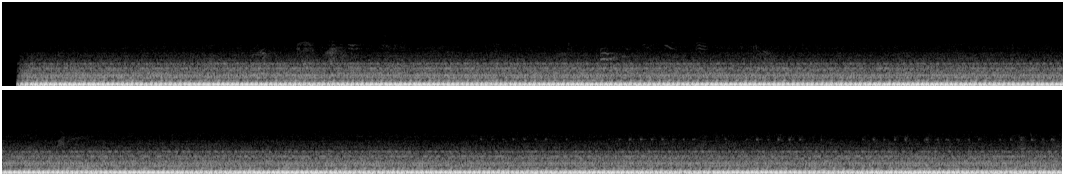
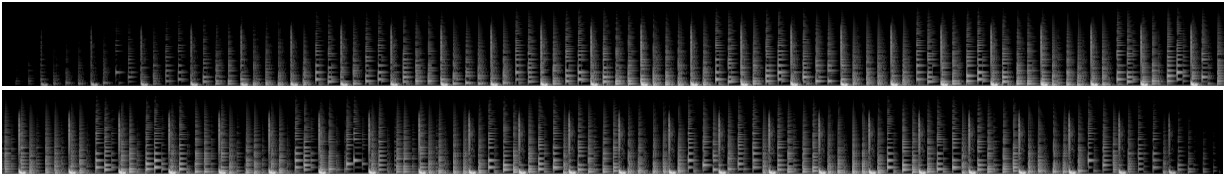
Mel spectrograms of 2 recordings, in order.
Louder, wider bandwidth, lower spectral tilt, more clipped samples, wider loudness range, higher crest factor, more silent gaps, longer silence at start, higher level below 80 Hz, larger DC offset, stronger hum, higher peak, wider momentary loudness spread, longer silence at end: first, -14 LUFS vs -26 LUFS; second, 1.4 kHz vs 13.5 kHz; first, -15 dB/octave vs -6 dB/octave; neither; second, 1 LU vs 4 LU; second, 10 dB vs 18 dB; neither; second, 0.15 s vs 0.4 s; first, -18 dBFS vs -26 dBFS; second, under 0.1% vs 0.4%; neither; first, -2 dBFS vs -6 dBFS; second, 2 LU vs 8 LU; second, 0 s vs 0.2 s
